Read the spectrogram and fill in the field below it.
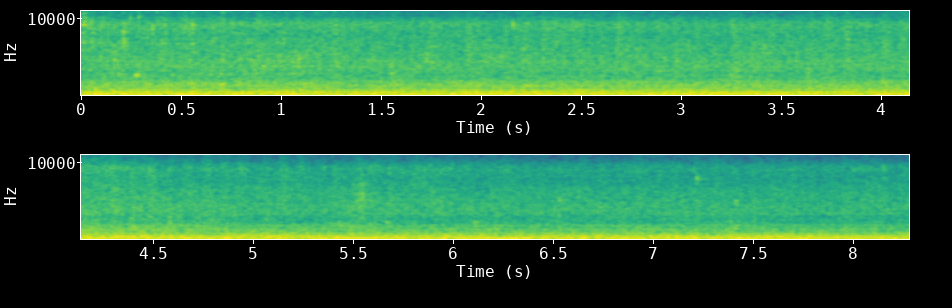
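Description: Raw watermelon juice is poured into a container, making a soft, steady liquid hiss that stays even and fairly faint throughout.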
